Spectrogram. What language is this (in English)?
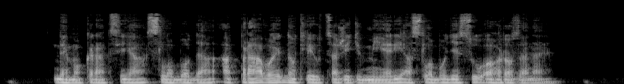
Slovak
